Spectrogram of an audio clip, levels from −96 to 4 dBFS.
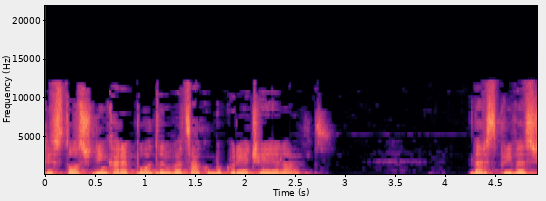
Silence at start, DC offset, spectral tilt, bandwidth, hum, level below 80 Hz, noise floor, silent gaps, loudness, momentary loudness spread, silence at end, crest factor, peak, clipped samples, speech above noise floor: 0 s; under 0.1%; -4.5 dB/octave; 12.5 kHz; none; -28 dBFS; -69 dBFS; none; -18 LUFS; 13 LU; 0 s; 14 dB; -4 dBFS; under 0.1%; 52 dB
